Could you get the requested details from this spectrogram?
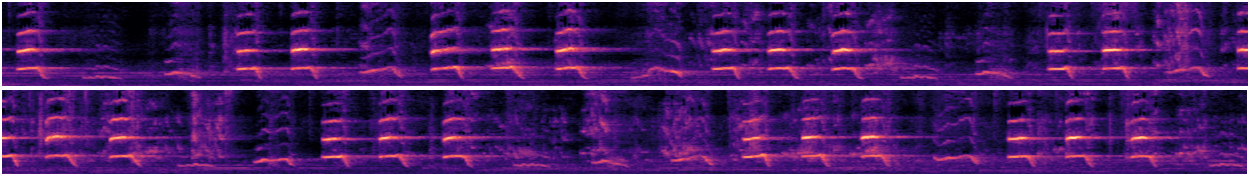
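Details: Courting a red-eyed female budgie, a male cockatiel pours out bursts of quick, clipped whistles that fall in pitch, grouped in runs separated by brief pauses, with occasional low curled chirps.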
